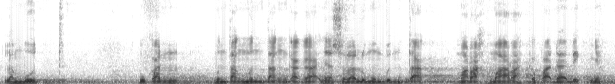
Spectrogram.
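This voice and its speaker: A man giving an evening mosque sermon, lively, his voice rising for emphasis, with Arabic quotations. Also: medium pitch, normal speed, a little hiss or hum. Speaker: preacher. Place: mosque hall. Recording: long hall reverb.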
